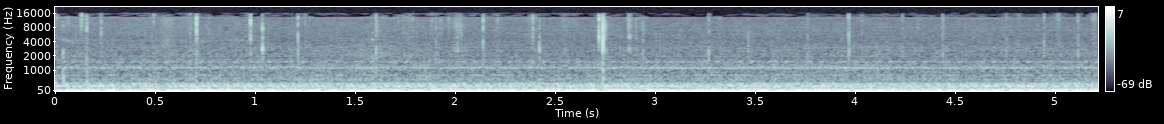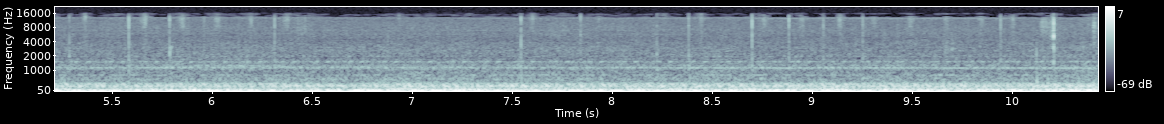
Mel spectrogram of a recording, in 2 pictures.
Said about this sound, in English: It's windy as fuck.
